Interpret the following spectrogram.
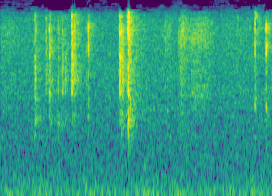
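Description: A few light, scattered clicks of a computer mouse and keyboard as objects are selected on screen, over a faint steady hiss.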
